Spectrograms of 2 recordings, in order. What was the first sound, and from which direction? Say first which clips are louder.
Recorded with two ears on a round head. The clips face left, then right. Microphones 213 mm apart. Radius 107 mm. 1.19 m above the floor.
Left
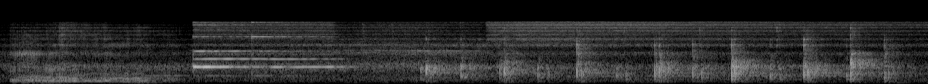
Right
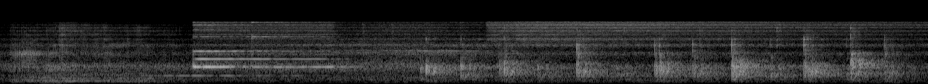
A zipper: left 7 dB; 30° left (ahead or behind).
